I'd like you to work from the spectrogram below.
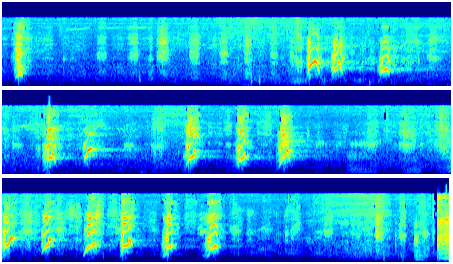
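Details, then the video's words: Shetland Sheepdogs playing together, several dogs including a pregnant female; a run of sharp, high barks in bursts, roughly two or three per second with pauses, among softer yips and a person's voice. "Shetland Sheepdogs at play"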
